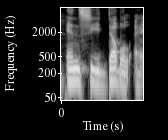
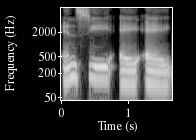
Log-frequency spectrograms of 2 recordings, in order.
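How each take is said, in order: First: The two final letters are said as 'double A'. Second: Each of the four letters is said separately. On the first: This is the name the organization dislikes. The speaker calls it wrong. "not N C double A" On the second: This is the name the organization prefers. The speaker calls it right. "They like to be called N C A A"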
